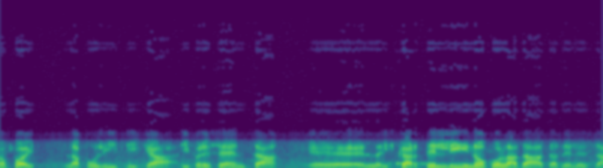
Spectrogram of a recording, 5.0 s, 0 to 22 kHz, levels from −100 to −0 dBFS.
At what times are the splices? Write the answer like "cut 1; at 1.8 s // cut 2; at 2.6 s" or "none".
cut 1; at 1.5 s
